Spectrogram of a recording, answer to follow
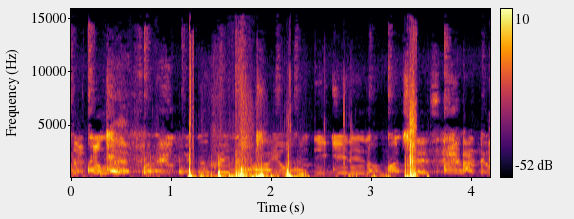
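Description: A hip hop song with rapped vocals playing back. Several sharp, loud thumps cut through it, about a second in and near three and a half seconds.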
